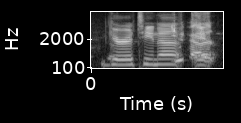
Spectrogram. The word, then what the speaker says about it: Giratina: Is that how you pronounce it? Giratina as the bringing of the mic closer.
